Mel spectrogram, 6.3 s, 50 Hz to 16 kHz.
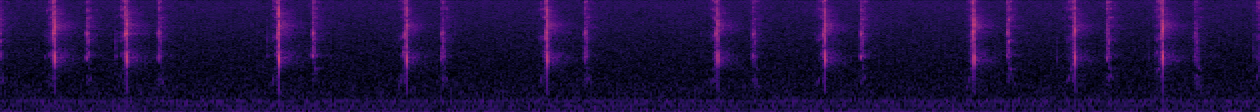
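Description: Large stainless steel scissors with black plastic handles are held in the hand and repeatedly snipped open and shut, blade sliding on blade, while other scissors lie still in the background. About 21 quick, bright metallic snips come in loose pairs and clusters, each dying away almost at once. A faint steady low hum sits underneath.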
